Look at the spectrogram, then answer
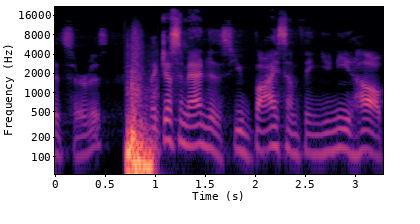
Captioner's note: air whooshing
